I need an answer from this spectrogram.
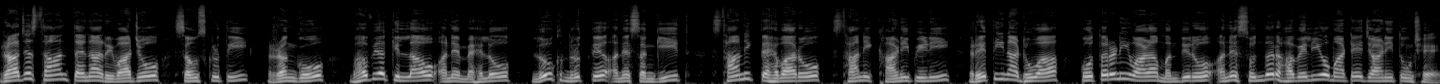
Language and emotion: Gujarati, neutral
